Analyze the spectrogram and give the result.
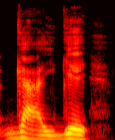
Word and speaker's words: Geige: Ora Mimmo da Cremona ci scrive che si pronuncia Geige come J-J, cioè violino in tedesco. Io qui leggo G-A-I-G-G, può essere che lui abbia ragione, ci credo sulla parola.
